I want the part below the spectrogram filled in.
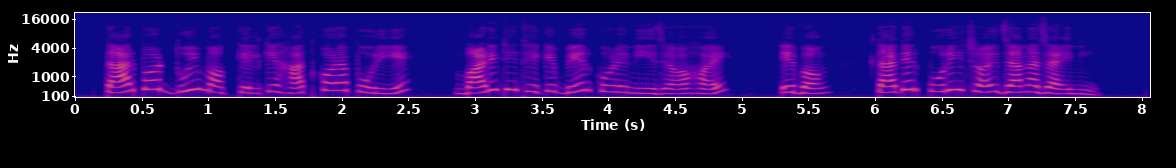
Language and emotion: Bengali, neutral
